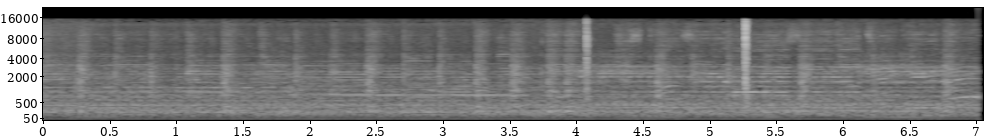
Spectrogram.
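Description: A car's cold engine rattles as a steady low rumble with faint, irregular ticks and clicks running throughout. No voices are heard.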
